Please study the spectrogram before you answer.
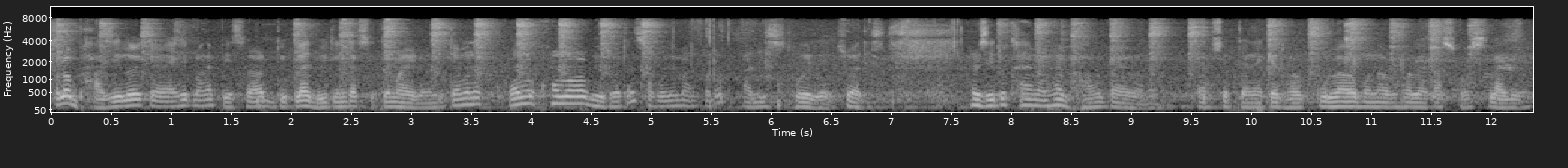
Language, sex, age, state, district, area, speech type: Assamese, male, 18-30, Assam, Nagaon, rural, spontaneous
